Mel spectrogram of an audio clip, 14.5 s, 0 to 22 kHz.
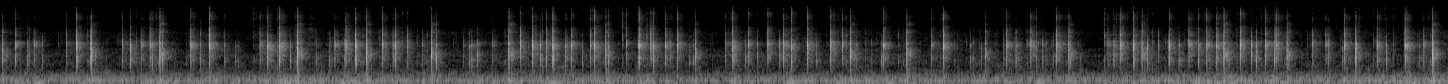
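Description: A 65% mechanical keyboard with dark and pink plastic keycaps is typed on with fingertips in rapid bursts of key taps. The clacks are short, bright and dry with almost no ring, and they come in steady streams broken by brief pauses.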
